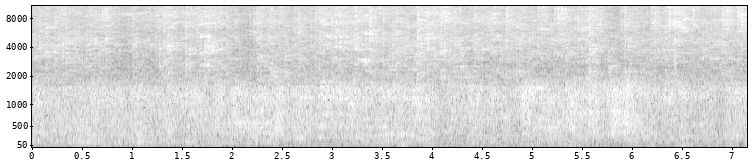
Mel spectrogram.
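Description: Freight train rolling past: a steady, dense noise of wheels and cars on the rails, with faint irregular clicks.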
